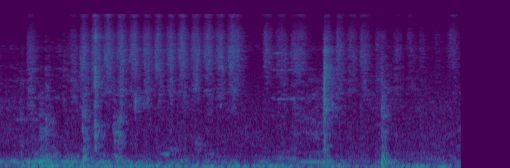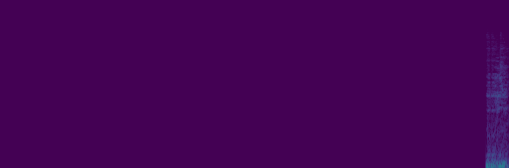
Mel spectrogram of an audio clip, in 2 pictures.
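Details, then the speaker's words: Soft rapid rubbing and swishing of hands with alcohol-based hand rub, then silence: hand hygiene repeated before an intramuscular injection demonstration, with the baby held by the mother, before Hepatitis B vaccine at the outer mid-thigh. "to do again the hand hygiene using the alcohol-based hunger"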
